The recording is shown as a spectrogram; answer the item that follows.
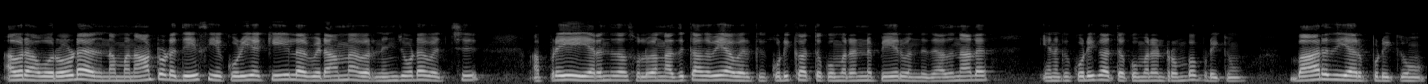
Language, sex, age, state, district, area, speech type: Tamil, female, 30-45, Tamil Nadu, Madurai, urban, spontaneous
